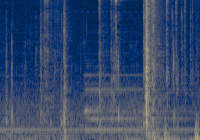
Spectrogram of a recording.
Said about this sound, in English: I warmed my hands together before tugging open the swinging metal door.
